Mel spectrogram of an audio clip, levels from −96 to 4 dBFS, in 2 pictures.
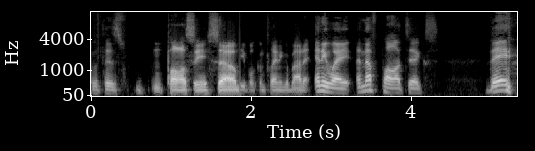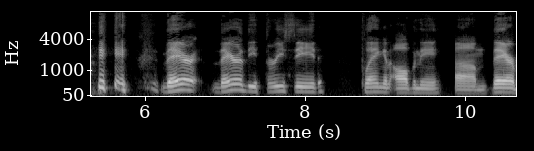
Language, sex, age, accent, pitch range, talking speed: English, male, 20-39, American, 100-115 Hz, 125 wpm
